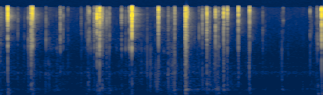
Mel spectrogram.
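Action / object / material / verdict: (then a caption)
tap / small neodymium magnet balls / metal / none. A small cluster of colorful solid metal neodymium magnet balls is held in both hands while fingertips and long painted nails pull the balls apart and snap them back together. The result is a quiet, irregular series of about fifteen sharp, bright clicks and small ticks, each dying away almost instantly, with little low-end weight.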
